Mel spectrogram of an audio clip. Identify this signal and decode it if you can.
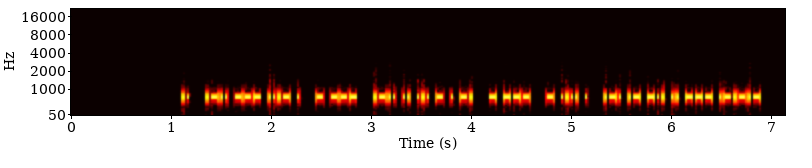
Morse code, heard as a keyed tone, about 51 wpm, 700 Hz. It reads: I LOVE TO LISTEN TO THE RADIO.
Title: Sentences from Top 1000 Words - Review Part 3 - 50wpm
